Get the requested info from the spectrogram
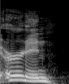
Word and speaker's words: Earnin: Earn in. E-A-R-N-I-N is pronounced earnin.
